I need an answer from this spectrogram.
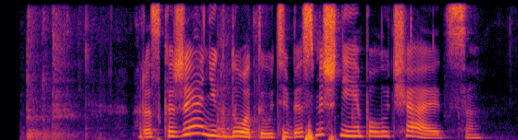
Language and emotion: Russian, positive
